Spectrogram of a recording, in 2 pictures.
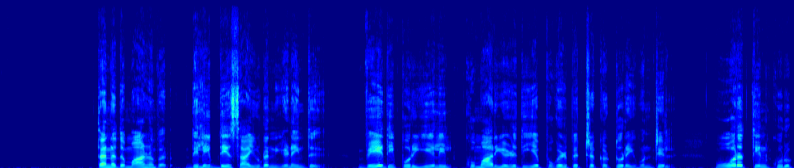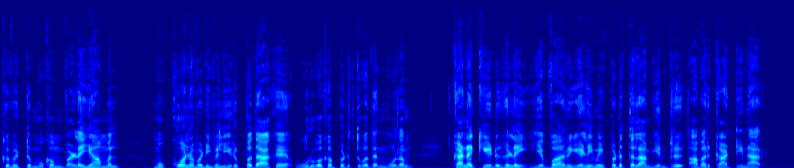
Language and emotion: Tamil, neutral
